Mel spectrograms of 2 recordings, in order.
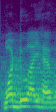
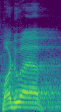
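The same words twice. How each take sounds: First: It is said in an ordinary, plain voice. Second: It is said in a strong, heavy, deep voice. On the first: "normal person कैसे बोलते हैं" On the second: "बहुत तगड़ी आवाज है भारी"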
